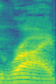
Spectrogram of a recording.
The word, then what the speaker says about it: Rai: Some people think it's Ray, but it's actually Rai. That's how it's pronounced by Jim Shooter, who created the character.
